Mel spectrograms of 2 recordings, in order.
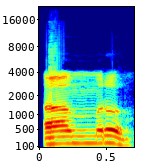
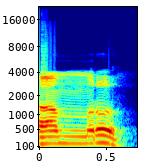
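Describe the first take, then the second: First: The word ends abruptly on a bare r. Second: The same.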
